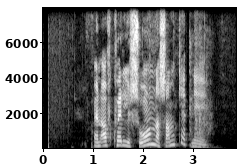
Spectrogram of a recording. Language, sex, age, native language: Icelandic, female, 14, Icelandic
